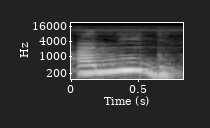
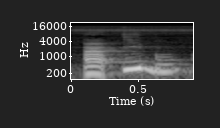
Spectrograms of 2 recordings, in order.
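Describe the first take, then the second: First: The n is linked to the next word. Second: The n is not linked to the next word. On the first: The speaker calls it wrong. "on ne fait pas un hibou" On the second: The speaker calls it right. "Même si on n'entend pas le H"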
